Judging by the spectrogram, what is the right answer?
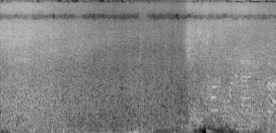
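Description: Ocean surf washing onto a sandy beach at a Cancun resort, a steady loud roar of breaking waves mixed with gusty wind buffeting the microphone, continuous across the whole stretch.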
